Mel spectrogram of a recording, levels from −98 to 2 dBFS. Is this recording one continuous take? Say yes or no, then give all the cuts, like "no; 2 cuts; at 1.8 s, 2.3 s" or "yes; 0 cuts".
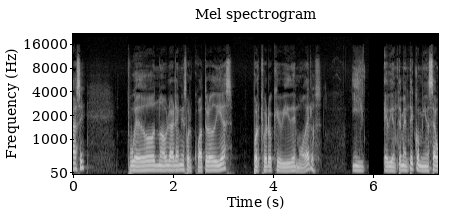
no; 3 cuts; at 2.2 s, 3.8 s, 4.4 s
